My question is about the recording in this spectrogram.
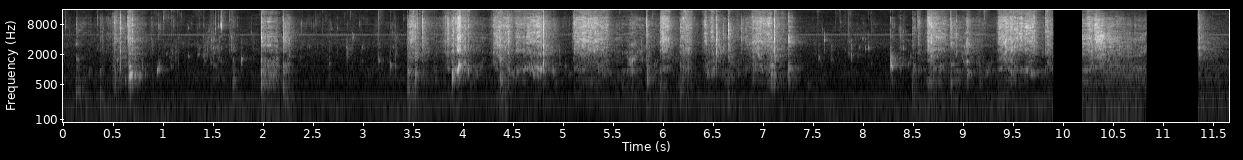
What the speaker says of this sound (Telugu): ఇప్పుడు చేయితో ఉండలు లేకుండా కలుపుకోవాలి.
